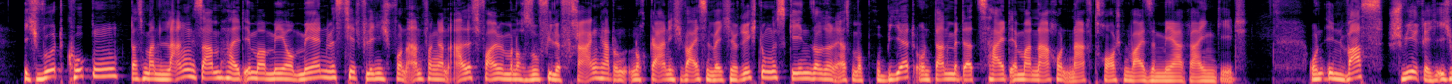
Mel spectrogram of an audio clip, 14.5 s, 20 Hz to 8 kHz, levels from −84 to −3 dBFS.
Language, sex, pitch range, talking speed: German, male, 120-150 Hz, 240 wpm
